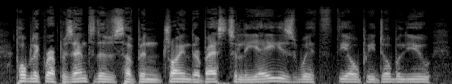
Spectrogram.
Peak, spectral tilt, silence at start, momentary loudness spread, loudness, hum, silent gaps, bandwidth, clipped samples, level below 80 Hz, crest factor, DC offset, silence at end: -2 dBFS; -5 dB/octave; 0 s; 7 LU; -19 LUFS; none; none; 16 kHz; under 0.1%; -40 dBFS; 16 dB; under 0.1%; 0.1 s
